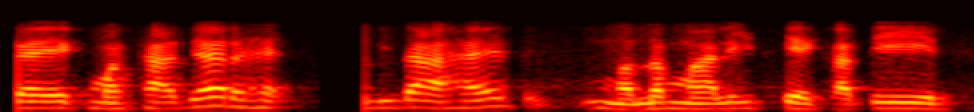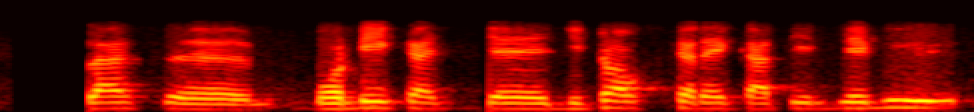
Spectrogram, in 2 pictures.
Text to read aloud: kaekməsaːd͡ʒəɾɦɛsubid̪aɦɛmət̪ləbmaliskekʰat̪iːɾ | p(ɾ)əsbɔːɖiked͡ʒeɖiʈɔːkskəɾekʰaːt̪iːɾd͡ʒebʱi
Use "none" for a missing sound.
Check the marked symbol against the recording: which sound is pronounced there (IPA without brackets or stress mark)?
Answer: l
